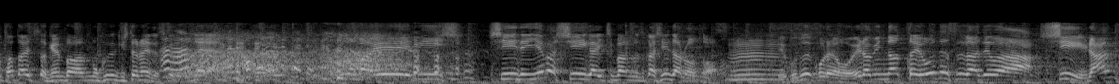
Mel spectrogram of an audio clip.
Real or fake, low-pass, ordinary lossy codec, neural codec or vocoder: real; 7.2 kHz; none; none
